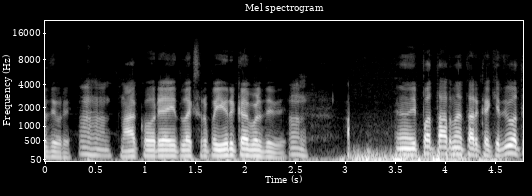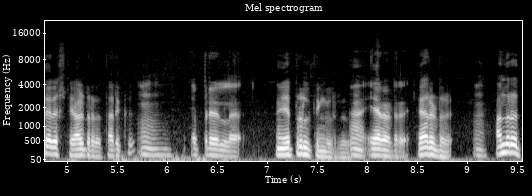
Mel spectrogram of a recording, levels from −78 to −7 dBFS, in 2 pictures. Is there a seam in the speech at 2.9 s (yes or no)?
yes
